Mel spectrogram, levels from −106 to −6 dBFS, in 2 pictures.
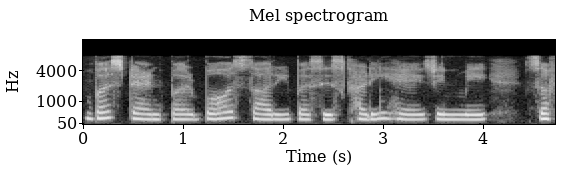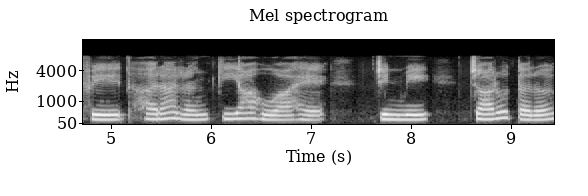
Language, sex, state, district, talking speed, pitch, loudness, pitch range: Hindi, female, Goa, North and South Goa, 120 wpm, 215 Hz, -17 LUFS, 205-235 Hz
